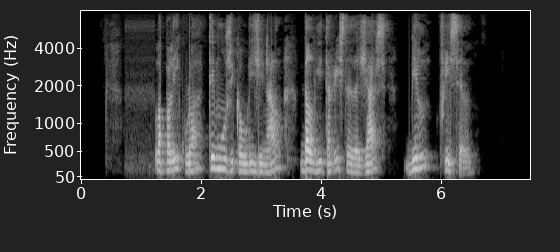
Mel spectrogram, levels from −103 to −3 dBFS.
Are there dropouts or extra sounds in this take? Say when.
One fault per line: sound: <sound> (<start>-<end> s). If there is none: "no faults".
no faults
